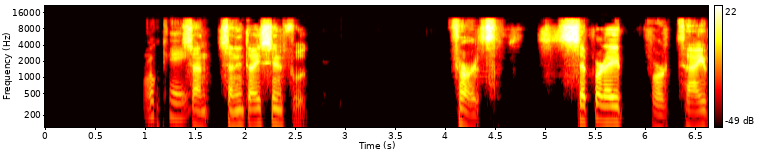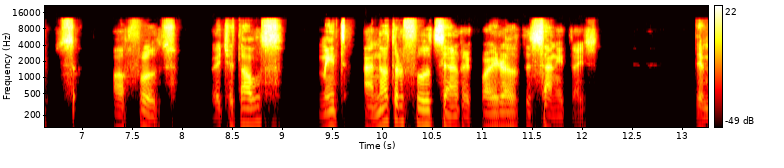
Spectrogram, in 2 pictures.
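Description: A young man reads aloud in a steady voice through an online call.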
